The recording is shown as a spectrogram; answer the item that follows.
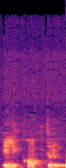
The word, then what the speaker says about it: helicóptero: vocês vão perceber que a letra H, ela não é pronunciada, ou seja, mesmo sem letra, a pronúncia dessas palavras seria a mesma. Então, se eu pegasse essa listinha e tirasse a letra H, eu ia ter hálito, helicóptero, hidratante, hotel e humano do mesmo jeito.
